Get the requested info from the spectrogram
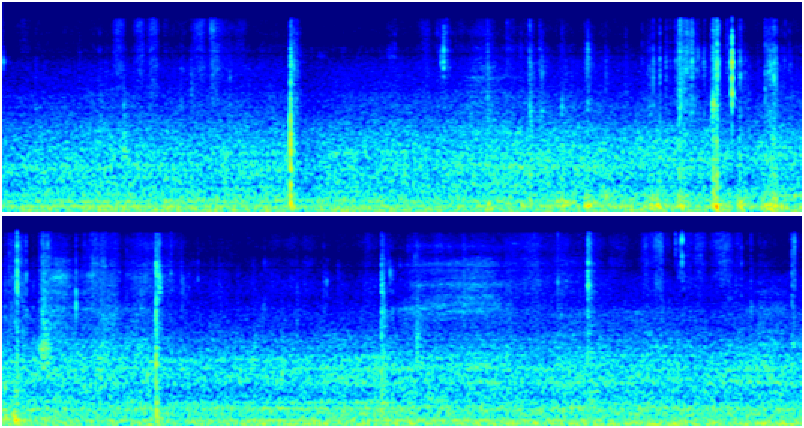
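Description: Steady background noise with a low hum, broken by a few small clicks: one about two seconds in and a short cluster in the middle.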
